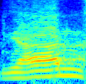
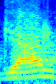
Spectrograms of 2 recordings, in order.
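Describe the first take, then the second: First: The word begins with a j sound. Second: The word begins with a g sound. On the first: The speaker calls it right. "जे से जब शुरू होती है तो" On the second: The speaker calls it wrong. "सामान्य लोग रूली में ... सब जी से शुरू करते"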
